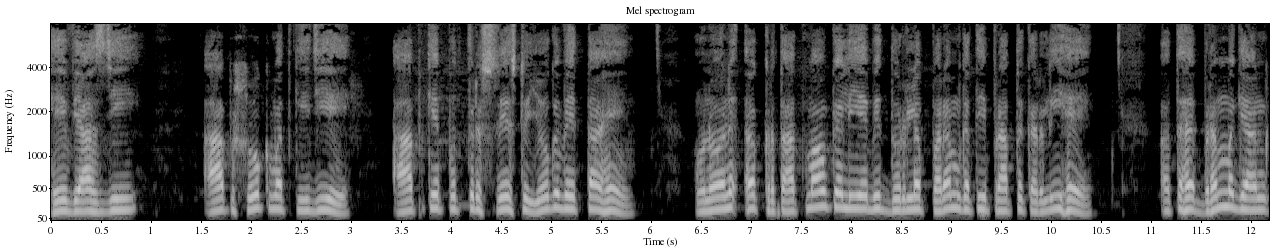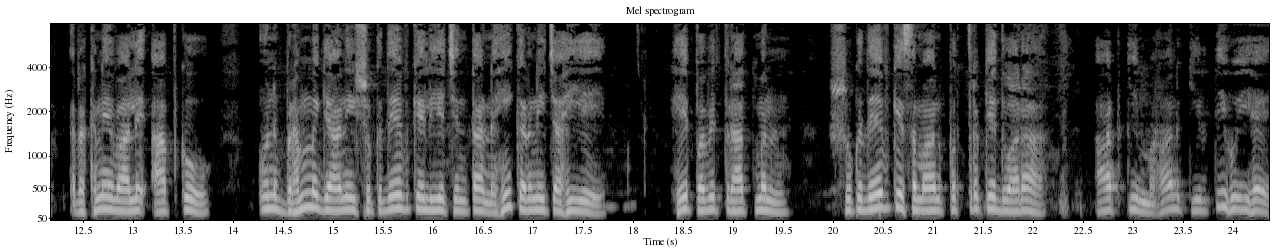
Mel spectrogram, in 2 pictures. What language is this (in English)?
Hindi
